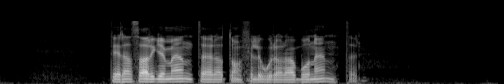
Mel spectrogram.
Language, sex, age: Swedish, male, 28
